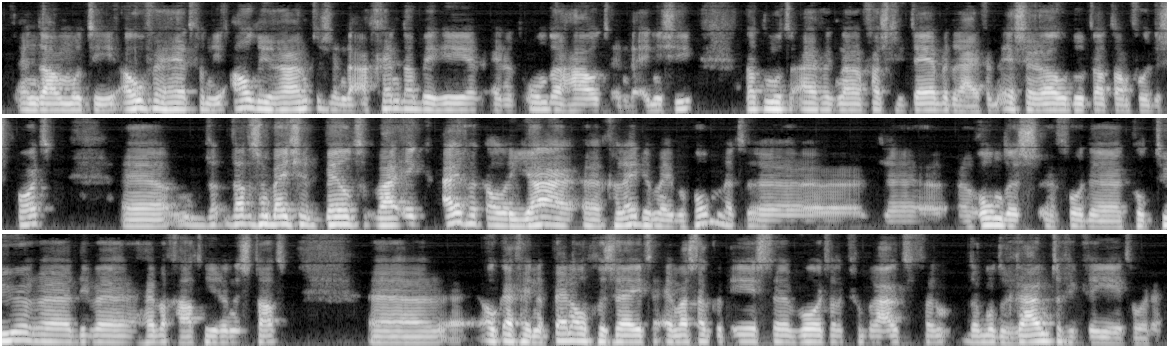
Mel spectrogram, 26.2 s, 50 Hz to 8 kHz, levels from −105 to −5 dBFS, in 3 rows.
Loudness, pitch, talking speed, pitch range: -21 LUFS, 130 Hz, 210 wpm, 120-140 Hz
